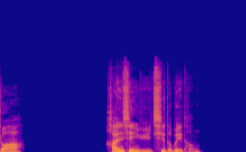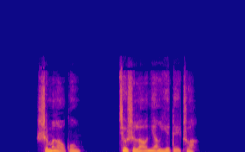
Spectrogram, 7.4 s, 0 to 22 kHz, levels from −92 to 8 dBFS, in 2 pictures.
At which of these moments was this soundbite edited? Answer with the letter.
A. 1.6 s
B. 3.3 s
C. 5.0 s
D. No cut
D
